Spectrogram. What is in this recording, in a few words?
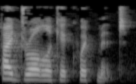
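"hydraulic equipment", English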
